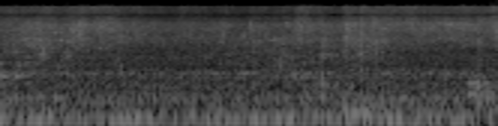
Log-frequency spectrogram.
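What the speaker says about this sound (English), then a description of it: "Let's go ahead and rinse it out." Tap water runs steadily over an Our Place Titanium Always Pan Pro nonstick pan as it is rinsed, a close, continuous hissing rush with no talking.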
